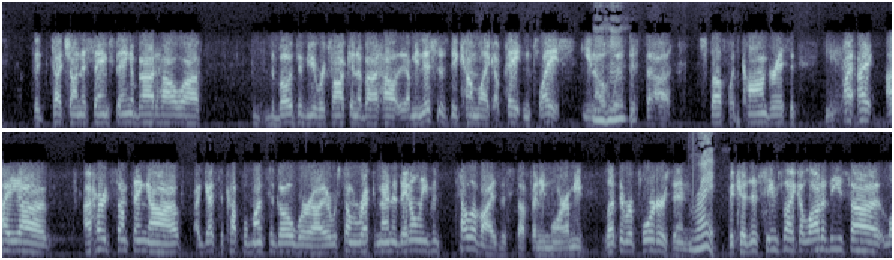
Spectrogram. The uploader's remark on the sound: go to the phones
